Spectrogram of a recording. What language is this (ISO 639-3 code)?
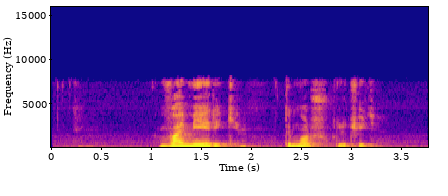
rus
